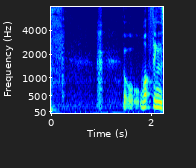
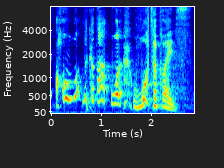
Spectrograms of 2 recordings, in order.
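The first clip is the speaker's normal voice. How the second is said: high-pitched delighted outburst; excited gushing; 12 semitones higher, 5 dB louder, slower than usual. Real, not acted. Preacher showing the congregation his local high street, excited gushing. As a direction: gush over it, starting very high and easing down.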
